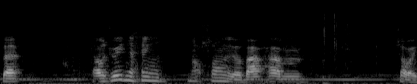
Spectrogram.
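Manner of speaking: talking with mouth full. Chatting with another person about money, the speaker is talking with mouth full. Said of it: "talking with my mouth full here".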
